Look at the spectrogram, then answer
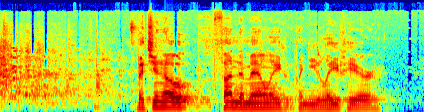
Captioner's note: audience laugh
